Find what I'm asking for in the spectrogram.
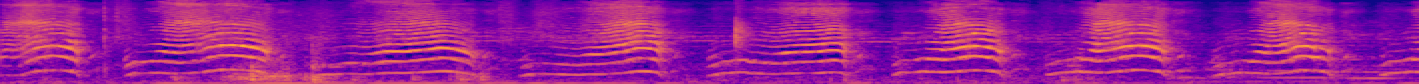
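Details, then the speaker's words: Two-week-old baby boy giving rhythmic, high-pitched wailing cries about once a second, with brief gasps between; an ordinary newborn infant cry. "Ayan na umiiyak ka na gusto makita ng Daddy"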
